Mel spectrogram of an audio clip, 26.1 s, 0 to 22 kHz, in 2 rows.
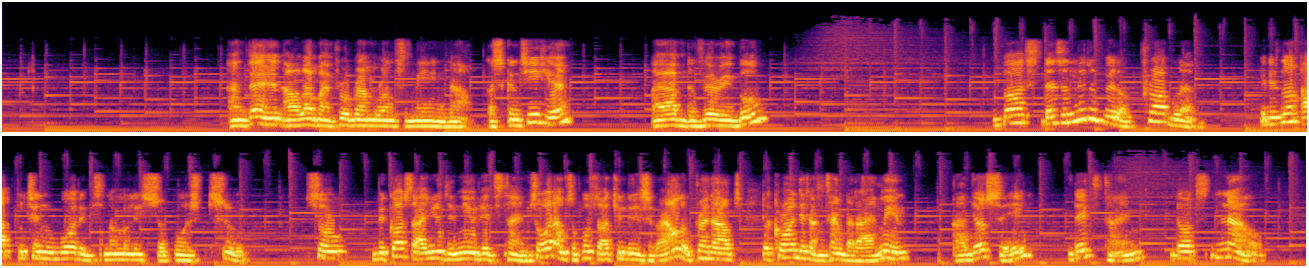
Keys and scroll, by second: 25.6 Return.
